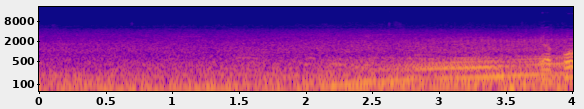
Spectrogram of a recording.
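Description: Steady low outdoor rumble, with a motor vehicle's engine rising in pitch and getting louder over the last second or two.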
